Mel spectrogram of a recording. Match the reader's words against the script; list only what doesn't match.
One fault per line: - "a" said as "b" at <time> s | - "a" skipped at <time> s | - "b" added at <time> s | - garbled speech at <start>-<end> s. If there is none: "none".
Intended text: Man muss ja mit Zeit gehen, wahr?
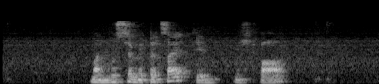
- "der" added at 1.5 s
- "nicht" added at 2.3 s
